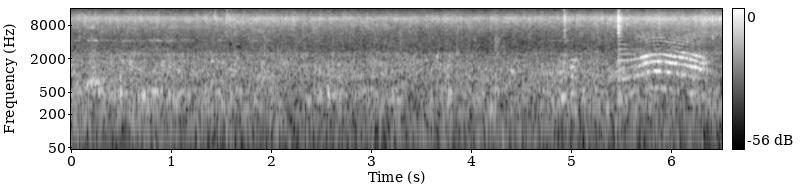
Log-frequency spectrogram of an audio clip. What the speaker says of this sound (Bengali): এবারে সেই তেলের মধ্যে পেঁয়াজ কুচো দিয়ে দেবো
